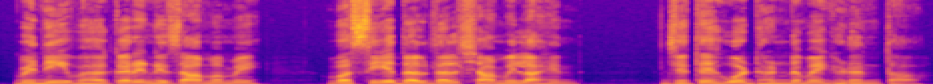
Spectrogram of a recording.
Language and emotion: Sindhi, neutral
